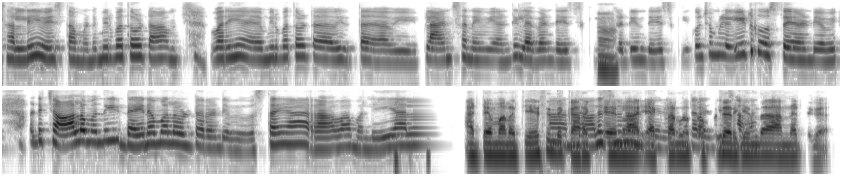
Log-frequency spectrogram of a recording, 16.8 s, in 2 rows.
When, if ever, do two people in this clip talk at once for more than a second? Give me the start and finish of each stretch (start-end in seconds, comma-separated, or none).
13.9-15.9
